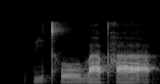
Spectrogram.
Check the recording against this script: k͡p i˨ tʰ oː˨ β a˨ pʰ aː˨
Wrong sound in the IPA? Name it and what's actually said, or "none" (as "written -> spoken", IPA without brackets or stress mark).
none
